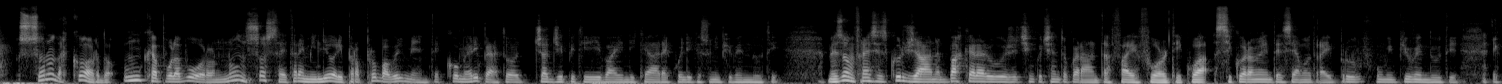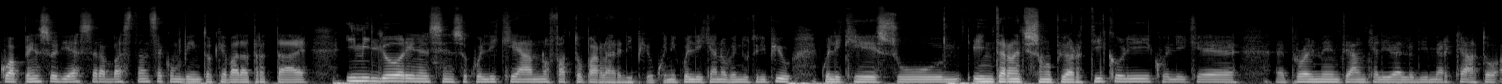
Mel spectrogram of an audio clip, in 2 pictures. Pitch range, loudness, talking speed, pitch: 110-125 Hz, -26 LUFS, 175 wpm, 115 Hz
